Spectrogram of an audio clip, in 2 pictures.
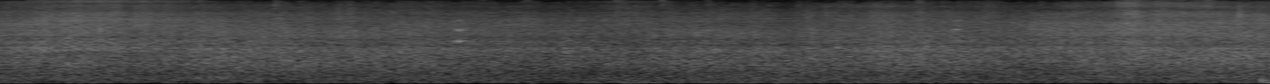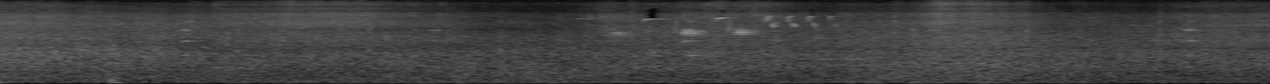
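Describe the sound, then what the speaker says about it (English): Continuous wash of boat-wake water waves and surf with wind noise, steady and fairly quiet, with no voices. "Refracting water waves."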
